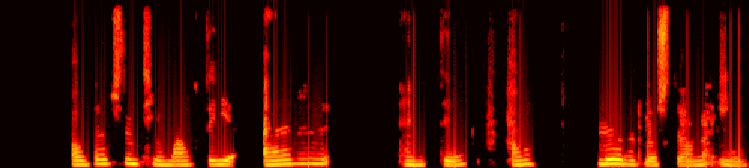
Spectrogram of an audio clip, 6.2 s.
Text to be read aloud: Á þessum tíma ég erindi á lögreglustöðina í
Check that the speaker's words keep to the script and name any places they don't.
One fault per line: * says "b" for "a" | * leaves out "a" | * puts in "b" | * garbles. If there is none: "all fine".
* puts in "átti"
